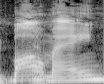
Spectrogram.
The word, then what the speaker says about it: Balmain: Balmain balmains that how you say it yeah ball main yeah we'll go play ball man see some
